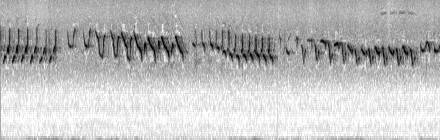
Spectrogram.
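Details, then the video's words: Javan bush lark tutor song for cage birds: long continuous run of quick looping, up-and-down whistled notes, repeated rapidly, slowly sliding lower in pitch, over faint background hiss. "Masteran Branjangan!!"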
